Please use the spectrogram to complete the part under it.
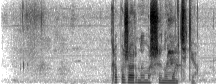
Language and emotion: Russian, neutral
